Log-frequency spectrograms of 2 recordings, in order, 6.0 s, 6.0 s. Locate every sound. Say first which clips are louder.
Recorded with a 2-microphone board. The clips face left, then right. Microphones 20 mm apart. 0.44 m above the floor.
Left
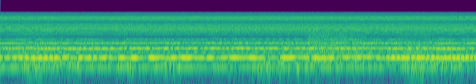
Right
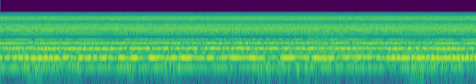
0.0 s a drone: right 4 dB; 30° right (ahead or behind)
